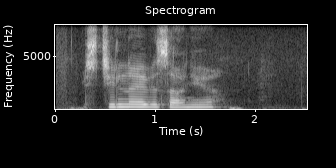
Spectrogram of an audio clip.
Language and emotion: Russian, neutral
